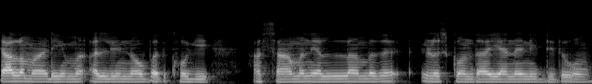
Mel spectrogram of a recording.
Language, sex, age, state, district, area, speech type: Kannada, male, 18-30, Karnataka, Bidar, urban, spontaneous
